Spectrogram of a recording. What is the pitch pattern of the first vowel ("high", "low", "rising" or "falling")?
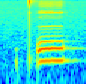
high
